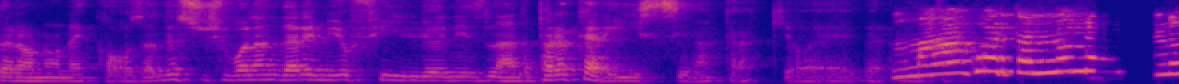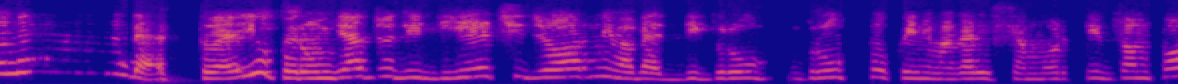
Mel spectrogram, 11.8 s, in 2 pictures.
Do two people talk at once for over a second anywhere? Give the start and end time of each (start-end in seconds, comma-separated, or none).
none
